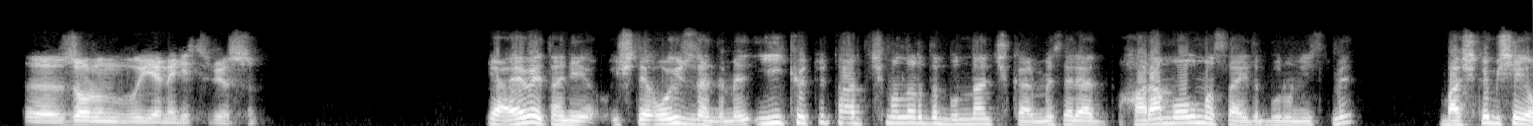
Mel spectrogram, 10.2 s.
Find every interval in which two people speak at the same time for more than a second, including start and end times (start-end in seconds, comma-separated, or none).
none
